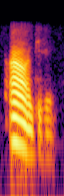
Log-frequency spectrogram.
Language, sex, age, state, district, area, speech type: Tamil, male, 18-30, Tamil Nadu, Thanjavur, rural, conversation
